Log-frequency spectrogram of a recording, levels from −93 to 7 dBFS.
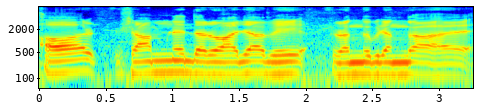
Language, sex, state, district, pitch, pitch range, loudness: Hindi, male, Madhya Pradesh, Katni, 135 Hz, 130-140 Hz, -16 LUFS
